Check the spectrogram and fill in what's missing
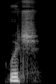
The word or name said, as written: witch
